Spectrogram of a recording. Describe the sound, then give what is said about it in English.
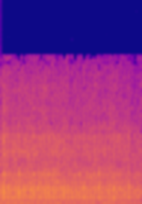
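Steady, continuous rumble of buses idling during a climate change rally, a low droning hum with a constant mechanical texture and no speech, holding at an even level throughout. “Idling buses.”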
